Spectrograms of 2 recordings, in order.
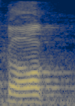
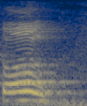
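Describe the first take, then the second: First: The L sound is left out entirely. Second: The L sound is pronounced in the word. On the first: This is how the word is actually read. The speaker calls it right. "लेकिन हम लोग इसको पढ़ते हैं टॉक" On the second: This is how the word is spelled. The speaker calls it wrong. "लिखा है टॉल्क"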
